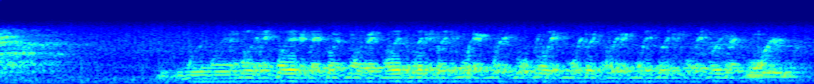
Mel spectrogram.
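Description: Someone gargling: a throaty, bubbling voiced sound held for about three seconds, starting about a second in. A short breathy sound comes at the very start.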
